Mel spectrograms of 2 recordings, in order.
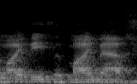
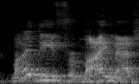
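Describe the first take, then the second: First: It is said flat and monotone. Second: It is said lively and expressive. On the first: The speaker is reading instead of looking at people. The speaker calls it wrong. "You talk like this" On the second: The speaker is looking at the listeners. The speaker calls it right. "you automatically get expressive when you're looking at people"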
